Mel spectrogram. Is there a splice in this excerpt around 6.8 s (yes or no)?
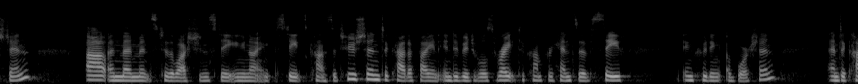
yes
